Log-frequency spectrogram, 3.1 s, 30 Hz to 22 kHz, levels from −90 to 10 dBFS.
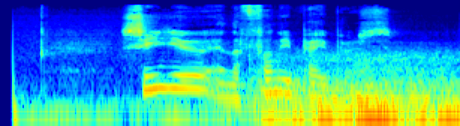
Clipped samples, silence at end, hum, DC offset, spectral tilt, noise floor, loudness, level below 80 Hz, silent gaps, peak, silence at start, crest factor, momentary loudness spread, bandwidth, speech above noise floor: under 0.1%; 0 s; none; under 0.1%; -4.5 dB/octave; -47 dBFS; -27 LUFS; -30 dBFS; none; -12 dBFS; 0.1 s; 16 dB; 15 LU; 16.5 kHz; 22 dB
